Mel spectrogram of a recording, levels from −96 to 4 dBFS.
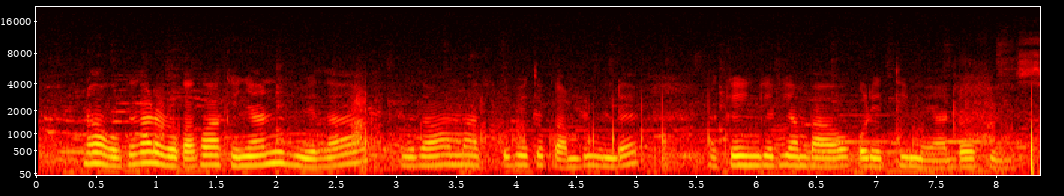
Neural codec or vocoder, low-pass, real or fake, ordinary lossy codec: none; 19.8 kHz; real; none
